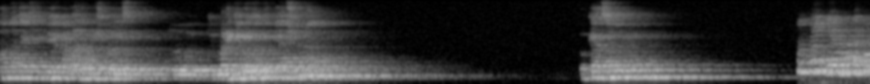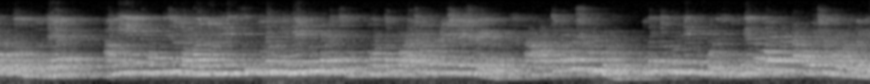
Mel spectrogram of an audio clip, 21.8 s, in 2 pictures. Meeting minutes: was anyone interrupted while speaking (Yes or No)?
No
